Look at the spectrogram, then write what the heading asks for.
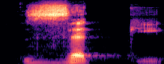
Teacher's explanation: بھی اور یا کو بھی، نا الف مدہ ہے، وَيُزَكِّيكُمْ زکی زا کو زور سے ادا کرنا ہے، سیٹی سے ادا کرنا ہے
